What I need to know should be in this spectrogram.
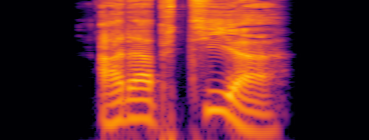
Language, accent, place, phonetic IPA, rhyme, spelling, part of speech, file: German, Germany, Berlin, [ˌadapˈtiːɐ̯], -iːɐ̯, adaptier, verb, De-adaptier.ogg
- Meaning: 1. singular imperative of adaptieren 2. first-person singular present of adaptieren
